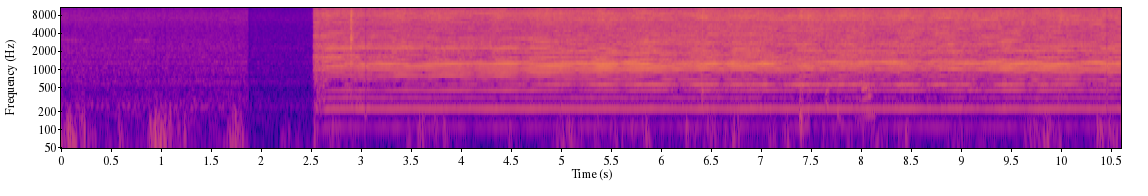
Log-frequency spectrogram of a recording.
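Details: Brother DCP-L2540DW laser printer: once it starts, a steady buzzing whir with a gritty grinding edge over the drive hum, a gear noise; worn or dry gears are suspected.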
